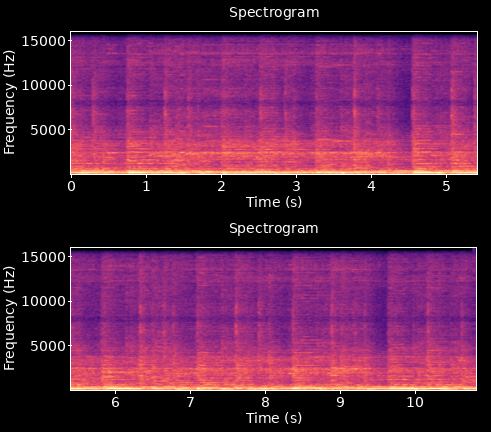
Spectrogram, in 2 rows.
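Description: Acoustic guitar with a capo on the first fret, strummed steadily through a simple A minor, F and G chord progression, played without singing. A few strokes land harder than the rest, about 1, 5 and 6 seconds in.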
